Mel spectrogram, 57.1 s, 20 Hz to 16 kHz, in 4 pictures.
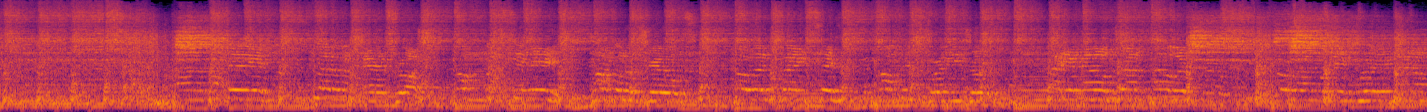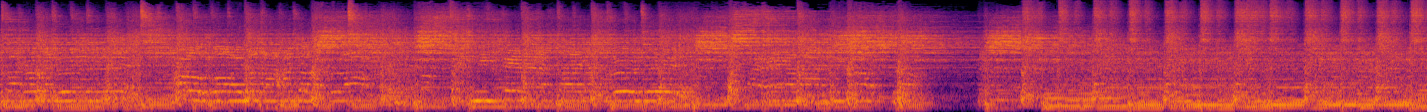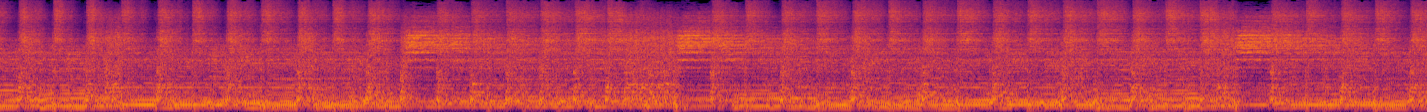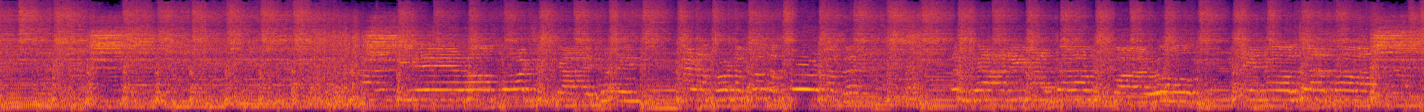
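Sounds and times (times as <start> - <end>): live rock band playing: 0.0 - 57.0.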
